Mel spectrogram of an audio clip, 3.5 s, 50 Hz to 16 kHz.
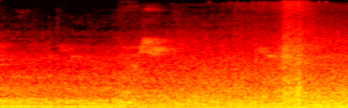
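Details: Daikin Inverter 12000 BTU R22 home air conditioner outdoor unit, not cooling and cutting out with code E7, reassembled after capacitor checks (37 µF OK), drawing 0.17 A: steady low compressor hum and soft fan rush; cooling fault unexplained.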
